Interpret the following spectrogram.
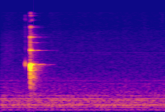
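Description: A single sharp clink with a short ring about a third of a second in: a spice jar knocking against something hard as cayenne is shaken out. Otherwise only a faint steady hum.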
